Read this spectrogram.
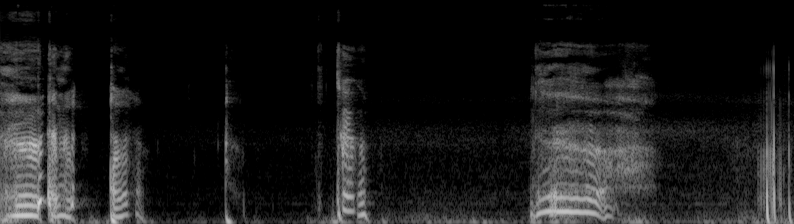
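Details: An adult's afternoon coughing fit: a run of harsh, voiced coughs and throat clearing with brief pauses between bursts.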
